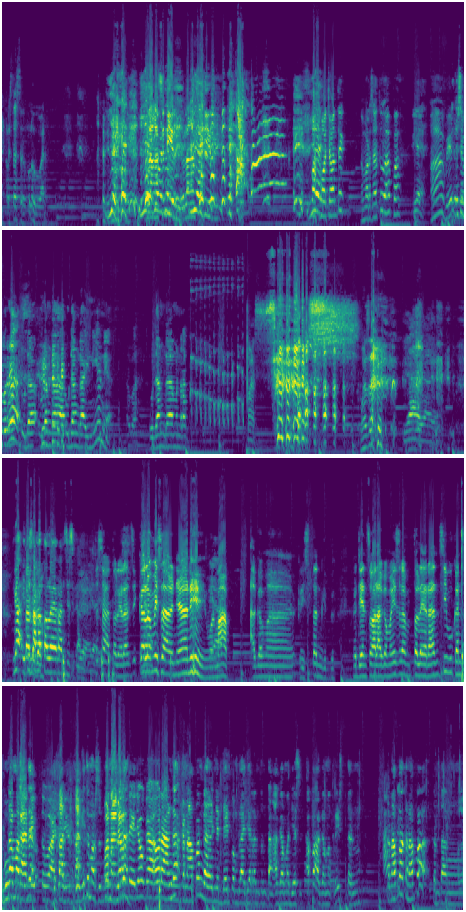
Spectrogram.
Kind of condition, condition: fault, background noise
